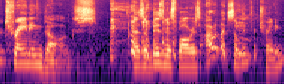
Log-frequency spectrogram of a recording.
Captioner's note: laughs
